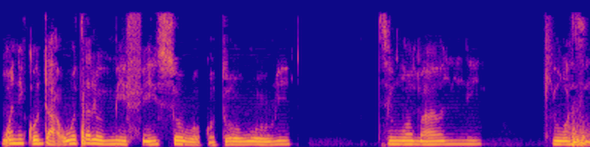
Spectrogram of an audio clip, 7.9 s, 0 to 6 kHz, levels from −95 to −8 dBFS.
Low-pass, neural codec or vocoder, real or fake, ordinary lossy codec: 5.4 kHz; codec, 16 kHz, 16 kbps, FunCodec, trained on LibriTTS, 50 frames a second; fake; MP3, 32 kbps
